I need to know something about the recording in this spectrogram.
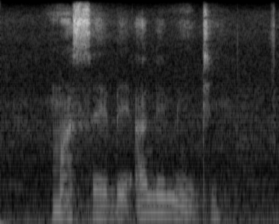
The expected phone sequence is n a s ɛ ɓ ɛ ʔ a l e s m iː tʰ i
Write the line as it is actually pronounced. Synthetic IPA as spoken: m a s ɛ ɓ ɛ ʔ a l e m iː tʰ i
